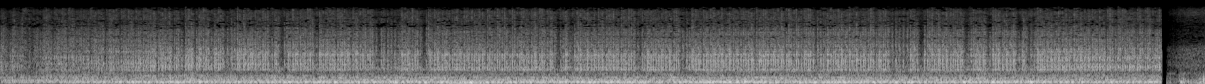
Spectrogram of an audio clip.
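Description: Haier HWM72-1128NZP washing machine running, with a steady motor hum and irregular rattling clicks, building over the first two seconds and cutting off abruptly near the end. This is the spin noise the repairer traced to a 1-rupee coin caught in the machine.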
